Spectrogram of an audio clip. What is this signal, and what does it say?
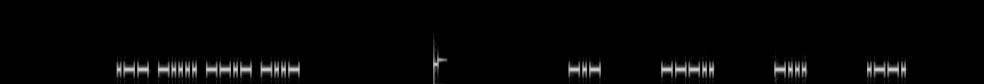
Morse code, heard as a keyed tone, about 34 wpm, spaced as for 18 wpm, 700 Hz. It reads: W6QX K8BP
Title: USA Call Signs - 4 Characters - 6x Character Spacing - 35wpm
